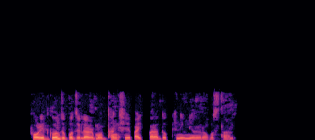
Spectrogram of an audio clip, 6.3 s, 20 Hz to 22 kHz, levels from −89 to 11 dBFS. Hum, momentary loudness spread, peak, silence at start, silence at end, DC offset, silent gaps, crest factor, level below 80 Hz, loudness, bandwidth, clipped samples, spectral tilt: none; 14 LU; -2 dBFS; 0.6 s; 1.65 s; under 0.1%; 2.86-2.97 s, 3.37-3.42 s; 20 dB; -68 dBFS; -19 LUFS; 7.8 kHz; under 0.1%; -6.5 dB/octave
